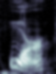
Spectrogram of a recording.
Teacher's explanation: or is also more of a retroflex r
